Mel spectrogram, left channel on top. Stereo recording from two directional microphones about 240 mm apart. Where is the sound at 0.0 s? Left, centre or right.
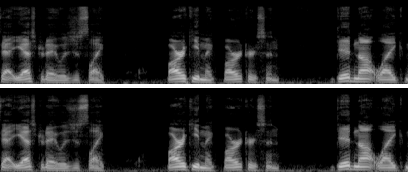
Centre.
